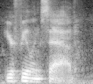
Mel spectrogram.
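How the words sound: The voice stays level and falls at the end. It is stated as a fact. "that's kind of straightforward as a statement"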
